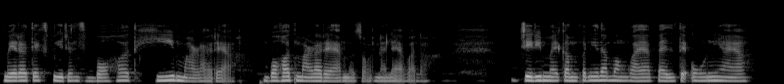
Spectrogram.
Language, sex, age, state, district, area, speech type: Punjabi, female, 30-45, Punjab, Amritsar, urban, spontaneous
